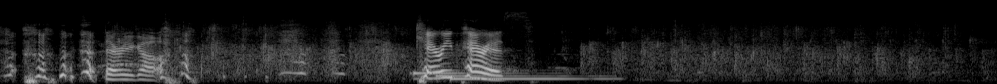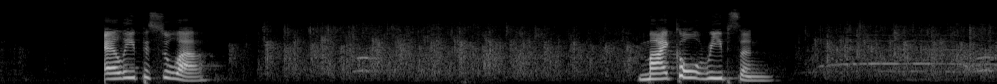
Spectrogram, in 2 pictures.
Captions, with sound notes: THAT'S IT FOR WEST VIRGINIA. [APPLAUSE] NOW WE HAVE THE PENNSYLVANIA GROUP, THE HIGH SCHOOL GROUP THEY'RE LEAVING EARLY I'LL MAKE IT QUICK.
